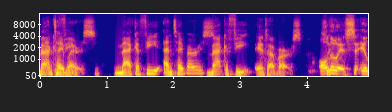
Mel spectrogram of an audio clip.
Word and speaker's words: McAfee: do you pronounce it it's not how it looks mafei ma m antivirus maafe antivirus McAfee Antivirus irus although it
